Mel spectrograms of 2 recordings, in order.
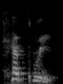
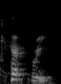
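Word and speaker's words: Khepri: Now the swarms of flies represents the god Kepri. Okay, I'll spell it. It's K-H-E-P-R-I. This was the Egyptian god of creation and movement of the sun. Right? That was the god Kepri.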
